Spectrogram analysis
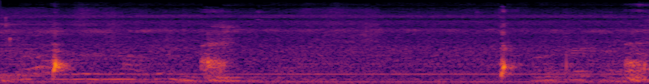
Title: Baby Hiccups #baby #babyhiccups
